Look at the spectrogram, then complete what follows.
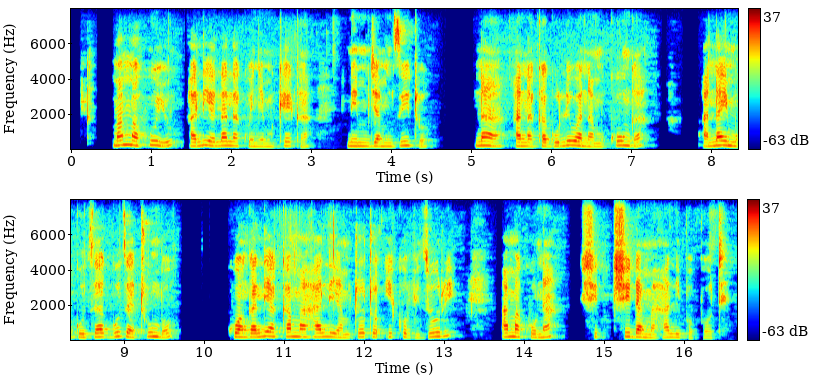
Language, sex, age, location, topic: Swahili, female, 25-35, Wajir, health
